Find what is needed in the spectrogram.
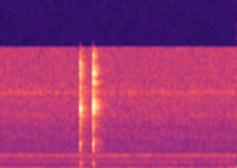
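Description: A computer mouse clicking twice in quick succession, faint, about a second in, as a cell is selected in a spreadsheet.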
